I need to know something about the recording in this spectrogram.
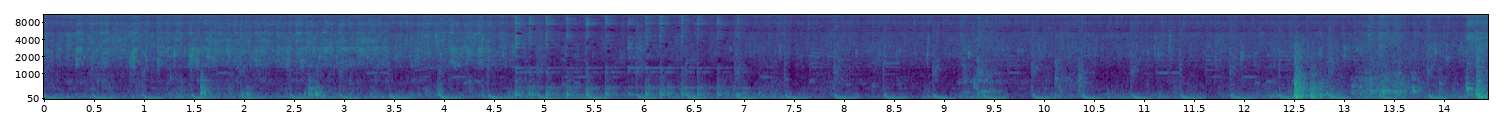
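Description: Salmon fillets searing skin-side down in hot oil in a frying pan, sizzling steadily. A spoon stirs dill into a pot of cream sauce through the middle, and there is a sharp knock near the end.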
